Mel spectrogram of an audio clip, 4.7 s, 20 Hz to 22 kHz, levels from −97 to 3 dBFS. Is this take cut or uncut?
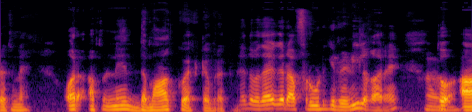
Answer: cut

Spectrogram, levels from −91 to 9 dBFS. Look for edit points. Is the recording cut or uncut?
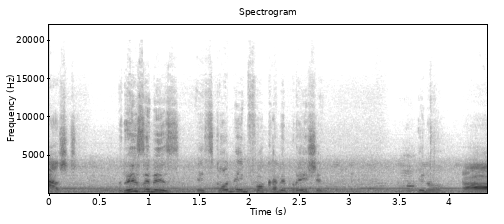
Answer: uncut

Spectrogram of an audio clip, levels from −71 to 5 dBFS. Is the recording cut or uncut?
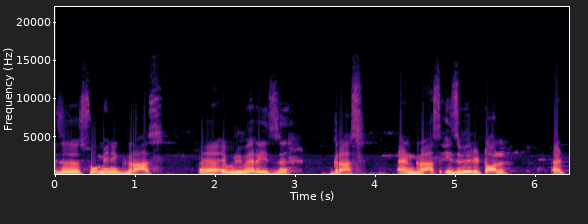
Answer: uncut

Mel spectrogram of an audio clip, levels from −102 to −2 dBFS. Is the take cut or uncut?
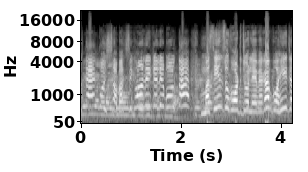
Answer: cut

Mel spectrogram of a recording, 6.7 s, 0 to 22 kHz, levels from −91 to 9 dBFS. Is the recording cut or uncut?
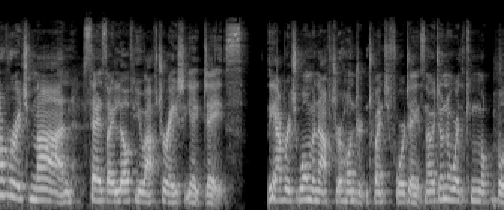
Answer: uncut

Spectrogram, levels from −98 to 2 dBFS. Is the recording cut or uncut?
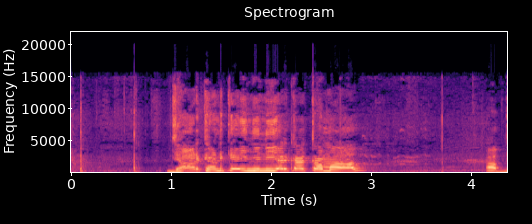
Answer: uncut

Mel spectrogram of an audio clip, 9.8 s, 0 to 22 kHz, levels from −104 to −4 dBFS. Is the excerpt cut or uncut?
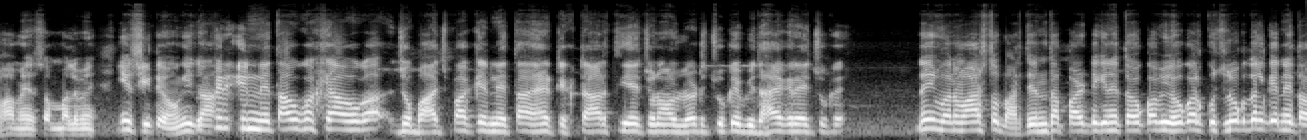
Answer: uncut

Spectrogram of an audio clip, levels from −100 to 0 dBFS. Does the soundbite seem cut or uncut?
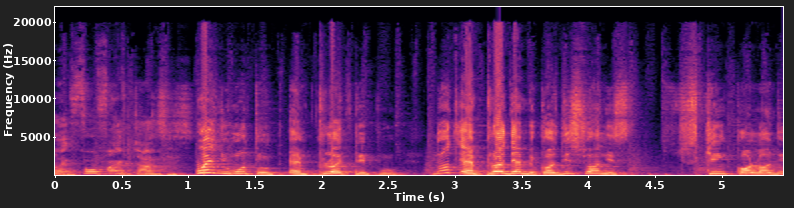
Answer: cut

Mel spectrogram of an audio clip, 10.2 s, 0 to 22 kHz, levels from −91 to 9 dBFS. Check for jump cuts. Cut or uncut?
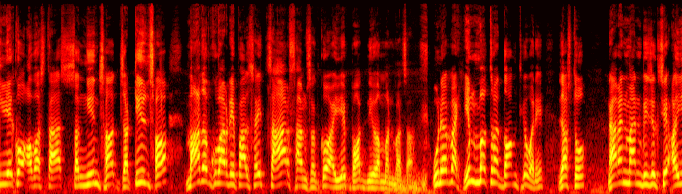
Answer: cut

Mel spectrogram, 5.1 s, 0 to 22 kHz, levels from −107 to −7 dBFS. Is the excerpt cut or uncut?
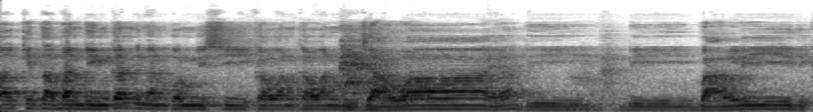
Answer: uncut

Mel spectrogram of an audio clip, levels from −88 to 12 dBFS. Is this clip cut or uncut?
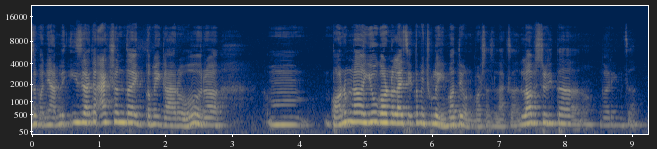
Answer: cut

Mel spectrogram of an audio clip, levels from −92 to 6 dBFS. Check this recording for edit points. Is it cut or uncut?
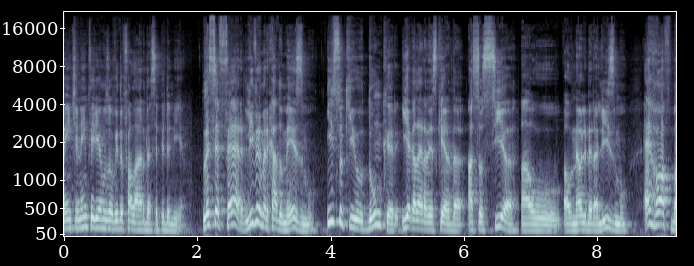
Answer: cut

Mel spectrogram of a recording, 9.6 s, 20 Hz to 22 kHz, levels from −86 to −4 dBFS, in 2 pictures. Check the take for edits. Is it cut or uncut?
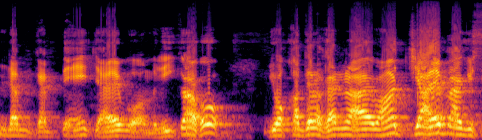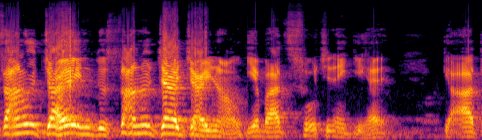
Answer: cut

